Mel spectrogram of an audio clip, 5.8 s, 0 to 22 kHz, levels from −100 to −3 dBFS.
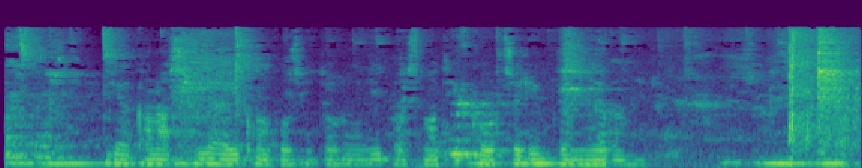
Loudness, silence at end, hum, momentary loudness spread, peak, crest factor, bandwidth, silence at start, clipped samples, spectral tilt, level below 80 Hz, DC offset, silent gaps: -27 LUFS; 0 s; none; 19 LU; -2 dBFS; 26 dB; 11.5 kHz; 0.05 s; under 0.1%; -3.5 dB/octave; -50 dBFS; under 0.1%; none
